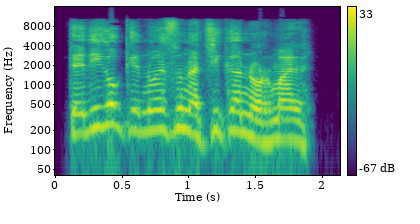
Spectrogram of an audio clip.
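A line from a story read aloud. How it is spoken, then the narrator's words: Exclaiming. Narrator (Spanish): exclamó Ron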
